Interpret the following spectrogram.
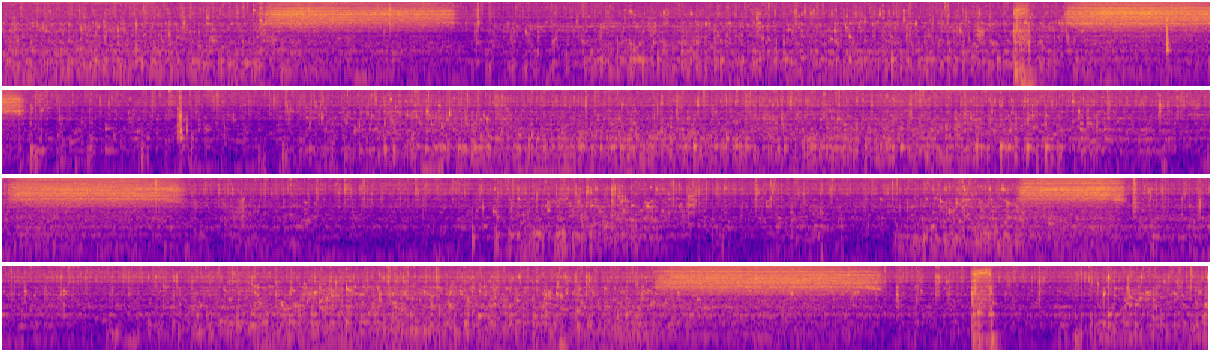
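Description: A scuba diver breathing through a regulator underwater, about five breaths. Each is a brief hiss on the inhalation followed by a longer burbling rush of exhaled bubbles. There is a single sharp knock about seven seconds in.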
